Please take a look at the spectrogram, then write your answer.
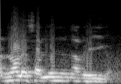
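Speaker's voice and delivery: ordinary talk, nothing marked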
